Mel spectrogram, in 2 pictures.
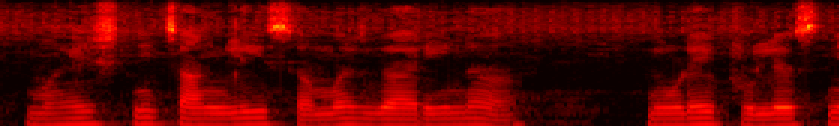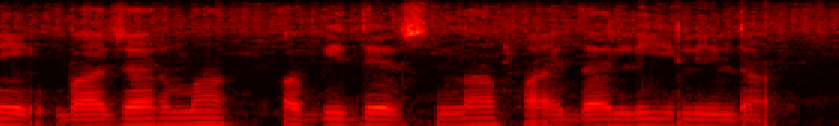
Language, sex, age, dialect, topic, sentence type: Marathi, male, 18-24, Northern Konkan, banking, statement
